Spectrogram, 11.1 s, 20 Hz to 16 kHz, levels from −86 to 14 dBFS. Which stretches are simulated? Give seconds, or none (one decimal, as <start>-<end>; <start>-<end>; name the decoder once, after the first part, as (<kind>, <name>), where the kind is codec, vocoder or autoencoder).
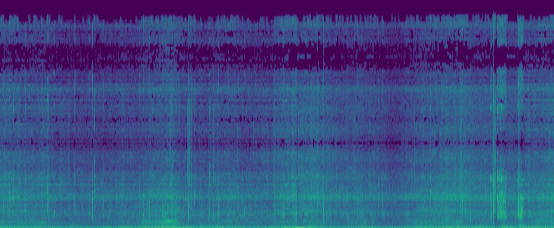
0.0-6.0 (vocoder, BigVGAN v2); 10.4-11.1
